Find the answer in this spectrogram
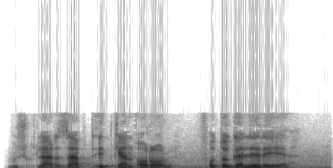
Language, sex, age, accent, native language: Uzbek, male, 18-24, Navoiy, Uzbek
